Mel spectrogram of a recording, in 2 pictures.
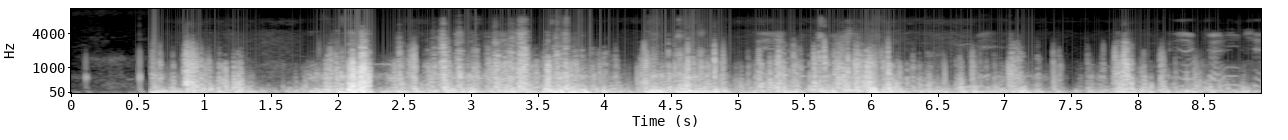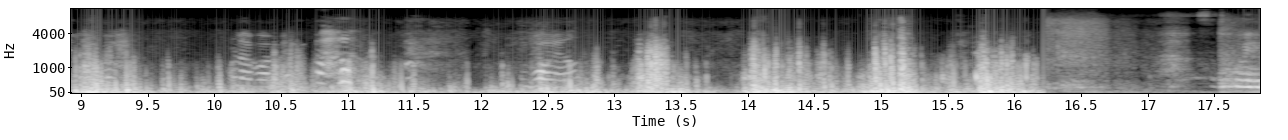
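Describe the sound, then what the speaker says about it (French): Strong wind on a hiking trail gusts and buffets the microphone in rough, rumbling bursts while people talk over it almost continuously. "Il y a quand même beaucoup de vent."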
